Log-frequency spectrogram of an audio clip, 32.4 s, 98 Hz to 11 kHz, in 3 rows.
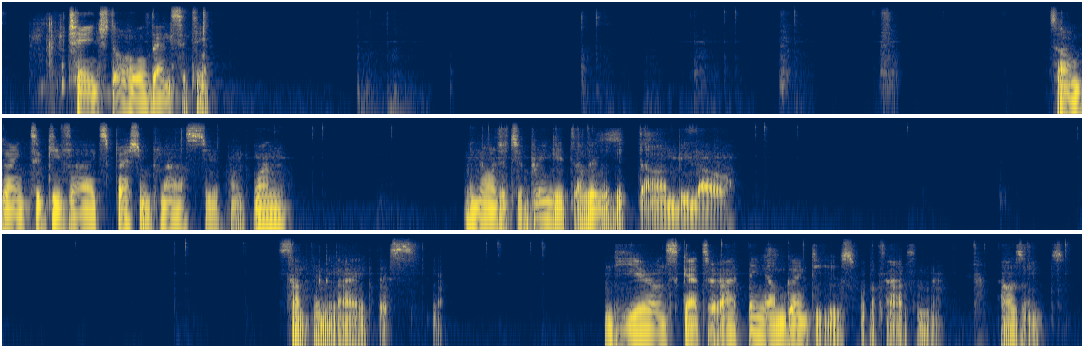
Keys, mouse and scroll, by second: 3.2-4.4 typing, 5.7 space, 6.3 1, 7.1 click, 12.4-13.5 typing, 13.8 click, 22.7 2, 23.2 click, 32.0 click.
